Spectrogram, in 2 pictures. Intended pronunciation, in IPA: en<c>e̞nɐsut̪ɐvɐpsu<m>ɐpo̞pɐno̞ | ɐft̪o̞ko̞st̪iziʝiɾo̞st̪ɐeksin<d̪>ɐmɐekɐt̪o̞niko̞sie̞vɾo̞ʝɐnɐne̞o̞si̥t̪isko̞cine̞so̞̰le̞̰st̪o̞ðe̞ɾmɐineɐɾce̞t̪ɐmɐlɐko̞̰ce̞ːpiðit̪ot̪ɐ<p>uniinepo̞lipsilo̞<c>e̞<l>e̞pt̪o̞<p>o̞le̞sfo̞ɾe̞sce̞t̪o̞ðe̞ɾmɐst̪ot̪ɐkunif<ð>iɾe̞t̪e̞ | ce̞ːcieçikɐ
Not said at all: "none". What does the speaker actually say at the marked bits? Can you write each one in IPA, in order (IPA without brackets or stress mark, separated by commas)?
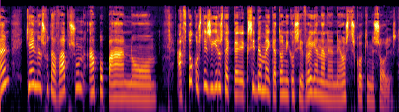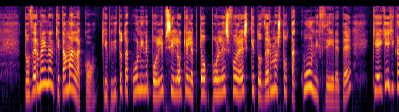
c, n, d̪, k, c, l, p, θ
